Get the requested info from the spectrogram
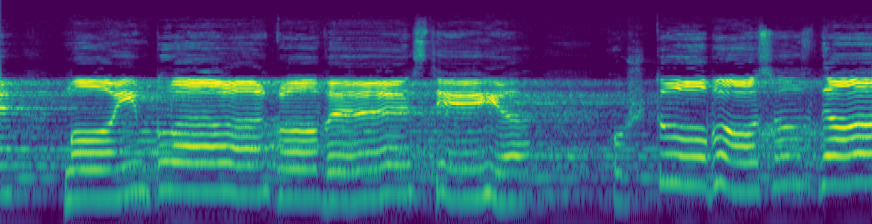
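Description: A man chanting an Orthodox hymn solo into a handheld microphone, holding long notes and sliding between pitches with brief breaths.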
